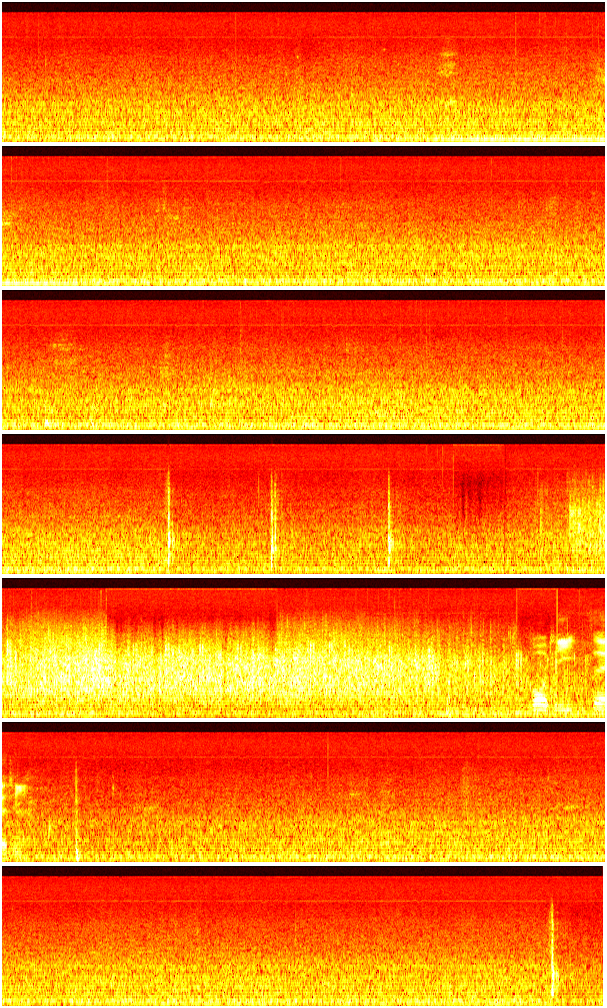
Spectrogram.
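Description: Tennis ball struck back and forth by racquets, a few sharp pocks about fifteen seconds in, followed by a few seconds of crowd applause when the point ends. A steady low hum and crowd murmur lie under it all.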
